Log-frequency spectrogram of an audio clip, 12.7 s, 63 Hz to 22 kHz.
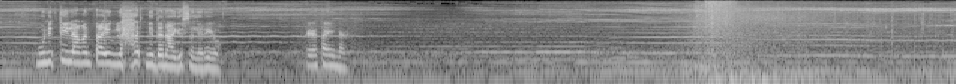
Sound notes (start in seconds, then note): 6.3 sparkling whoosh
